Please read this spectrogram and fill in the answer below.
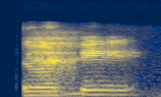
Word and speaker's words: Goethe: Goethe को कोते कह सकते हो, Hölderlin को Holderlin कह सकते हो, चलेगा. But I'm like actually learning German, so Germans do pronounce him as Goethe.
